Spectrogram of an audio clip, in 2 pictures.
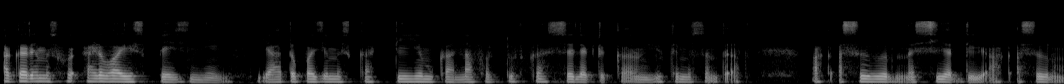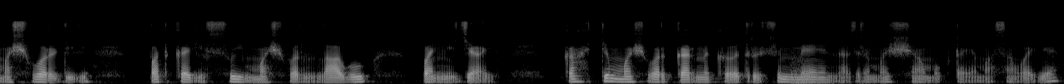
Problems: constant background noise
